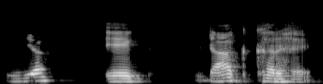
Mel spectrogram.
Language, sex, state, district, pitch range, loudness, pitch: Hindi, male, Bihar, Supaul, 130-170 Hz, -16 LUFS, 135 Hz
